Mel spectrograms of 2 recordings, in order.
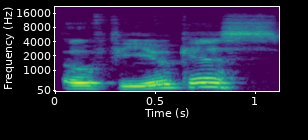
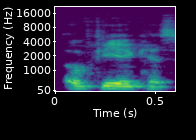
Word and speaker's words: Ophiuchus: Although back then I was pronouncing it Ophiuchus, but I was corrected in that video in the chat. So can't remember by whom, but thank you for that. So Ophiuchus is a better pronunciation in the old Greek.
